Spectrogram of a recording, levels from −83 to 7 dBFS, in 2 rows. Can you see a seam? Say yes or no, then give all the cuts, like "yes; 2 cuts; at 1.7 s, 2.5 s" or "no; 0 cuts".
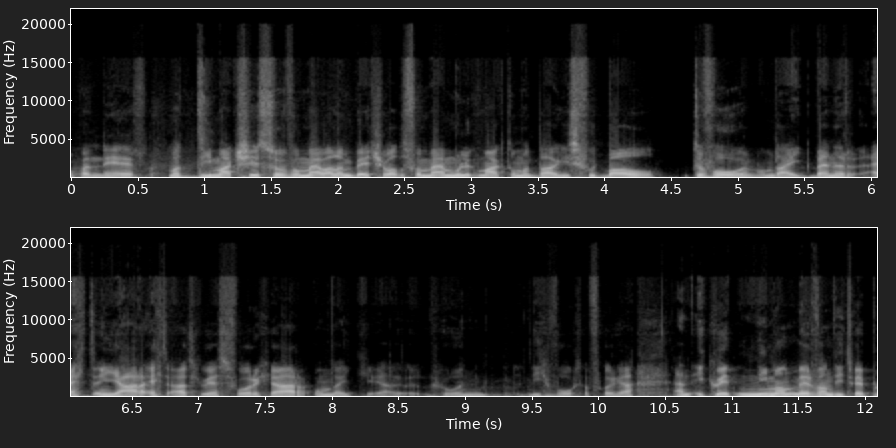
yes; 1 cut; at 4.5 s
